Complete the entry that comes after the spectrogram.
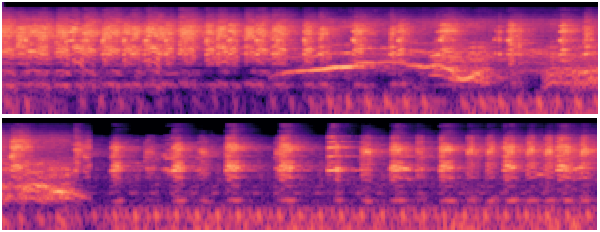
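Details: Free-range helmeted guineafowl searching for food: a dense chorus of harsh, rasping calls, with a brief sliding whistle near the middle and a choppy, rapid rattling chatter toward the end.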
